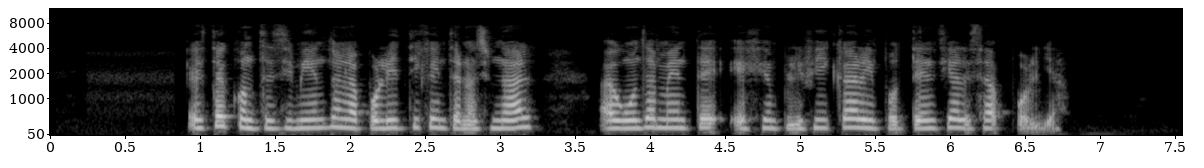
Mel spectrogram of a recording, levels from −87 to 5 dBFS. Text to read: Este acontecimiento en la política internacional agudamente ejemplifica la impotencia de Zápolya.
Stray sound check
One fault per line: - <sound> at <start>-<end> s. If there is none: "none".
none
